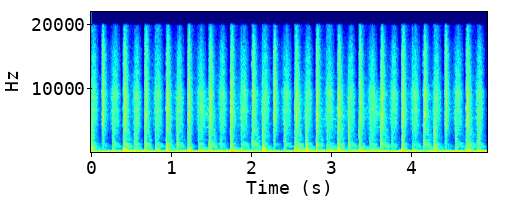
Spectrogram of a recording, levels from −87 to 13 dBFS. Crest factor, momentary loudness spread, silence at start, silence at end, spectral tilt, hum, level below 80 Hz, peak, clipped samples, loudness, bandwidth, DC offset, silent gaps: 18 dB; 2 LU; 0 s; 0 s; -3.5 dB/octave; none; -30 dBFS; -6 dBFS; under 0.1%; -23 LUFS; over 20 kHz; 0.3%; none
